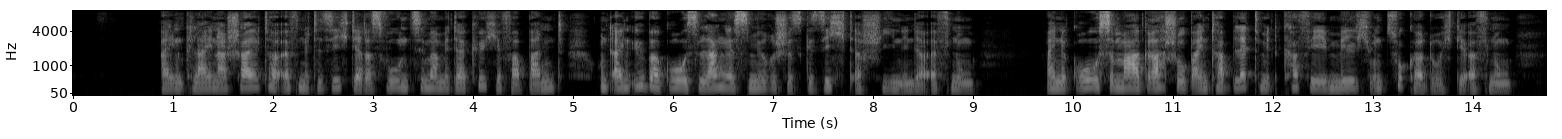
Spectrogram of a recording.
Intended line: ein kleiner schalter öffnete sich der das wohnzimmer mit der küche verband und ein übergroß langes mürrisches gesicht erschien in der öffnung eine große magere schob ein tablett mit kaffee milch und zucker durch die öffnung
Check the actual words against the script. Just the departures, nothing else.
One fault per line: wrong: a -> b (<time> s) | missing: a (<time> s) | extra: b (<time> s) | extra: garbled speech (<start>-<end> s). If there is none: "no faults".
no faults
